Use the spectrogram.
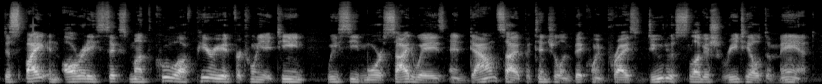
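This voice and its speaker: A man with a low voice hosting a casual crypto news video, reading and commenting on articles in a chatty, playful way. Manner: chatty and playful, with sudden shouted jokes.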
